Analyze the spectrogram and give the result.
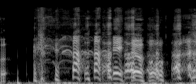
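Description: A long, loud belch, drawn out for well over a second with a gurgling, wavering pitch that rises and falls before it cuts off.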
